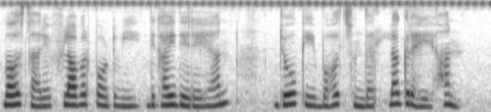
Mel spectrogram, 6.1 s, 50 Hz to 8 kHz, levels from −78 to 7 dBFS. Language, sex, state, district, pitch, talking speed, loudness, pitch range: Punjabi, female, Punjab, Kapurthala, 240 Hz, 145 wpm, -18 LUFS, 215-260 Hz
